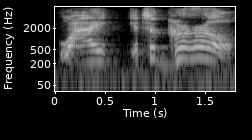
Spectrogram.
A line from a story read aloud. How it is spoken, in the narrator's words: he exclaimed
